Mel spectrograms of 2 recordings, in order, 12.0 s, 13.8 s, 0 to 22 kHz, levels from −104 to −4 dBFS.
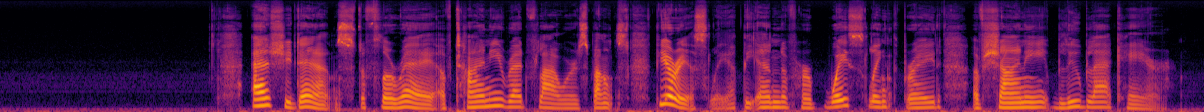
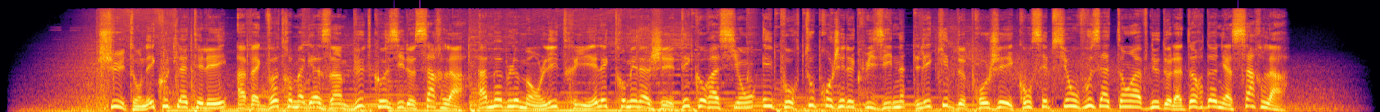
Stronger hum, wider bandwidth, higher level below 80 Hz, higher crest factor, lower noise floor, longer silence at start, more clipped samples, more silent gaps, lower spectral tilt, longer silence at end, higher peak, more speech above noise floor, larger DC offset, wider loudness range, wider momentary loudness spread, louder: neither; first, over 20 kHz vs 16 kHz; second, -60 dBFS vs -22 dBFS; first, 20 dB vs 10 dB; first, -64 dBFS vs -39 dBFS; first, 0.45 s vs 0.3 s; neither; neither; about the same, -4.5 dB/octave vs -5 dB/octave; second, 0.2 s vs 0.5 s; second, -12 dBFS vs 0 dBFS; first, 33 dB vs 29 dB; neither; about the same, 3 LU vs 1 LU; first, 14 LU vs 3 LU; second, -32 LUFS vs -10 LUFS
